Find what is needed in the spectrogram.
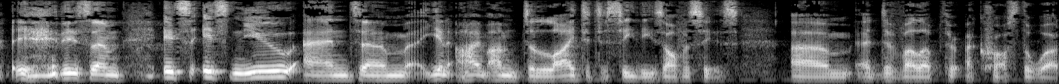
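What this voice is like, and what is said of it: British accent. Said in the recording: “UK office in Britain ... besides our accent”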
